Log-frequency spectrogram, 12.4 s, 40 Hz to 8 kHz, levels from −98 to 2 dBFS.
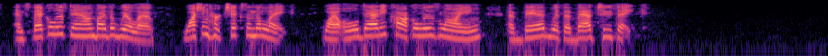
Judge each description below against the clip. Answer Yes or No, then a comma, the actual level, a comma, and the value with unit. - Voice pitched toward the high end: Yes, very high, 250 Hz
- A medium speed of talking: No, slow, 115 wpm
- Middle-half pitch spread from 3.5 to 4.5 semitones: Yes, average, 4.0 semitones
